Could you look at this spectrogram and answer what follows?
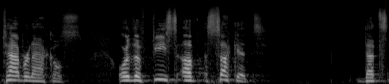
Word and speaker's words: Sukkot: the Feast of Tabernacles, or the Feast of Sukkot. That's not spelled S-U-C-K-I-T. It's spelled S-U-K-K-O-T, just to make sure that everybody understands what I'm saying when I say that.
